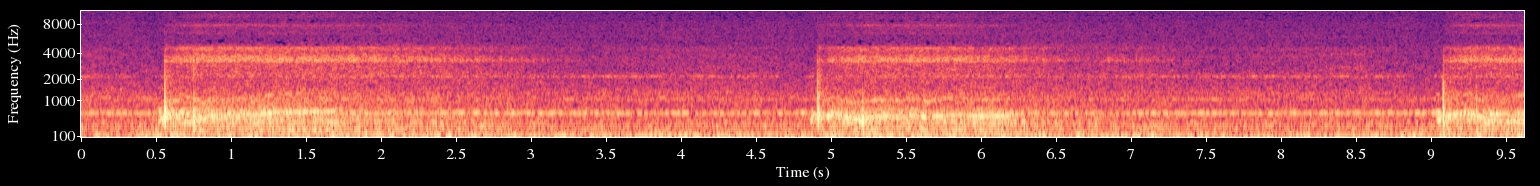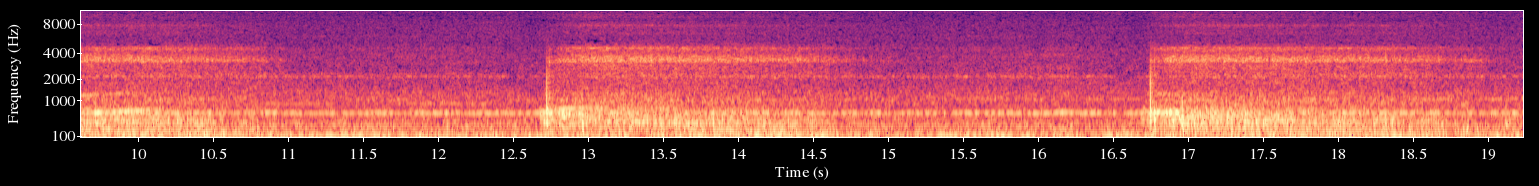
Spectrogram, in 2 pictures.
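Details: Person with snoring, sleep deprivation and sleep apnea using CPAP (ResMed AirSense 11): rhythmic breathing noise about every four seconds over a faint steady hum.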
